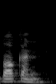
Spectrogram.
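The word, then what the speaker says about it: Balkan: क्या सुना, यानी इसको पहले बोलते हैं, ये वर्ड है बॉल्कन, पहले इसकी प्रोनाउंसिएशन बोले बॉल्कन नहीं, तो ये होते हैं बॉकन, बॉकन, ठीक है।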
